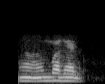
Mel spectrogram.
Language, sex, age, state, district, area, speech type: Tamil, female, 60+, Tamil Nadu, Ariyalur, rural, conversation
